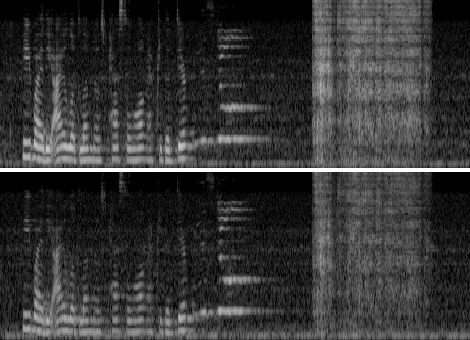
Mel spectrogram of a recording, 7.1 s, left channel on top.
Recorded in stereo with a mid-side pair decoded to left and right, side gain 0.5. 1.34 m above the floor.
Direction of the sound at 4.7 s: 45° left.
